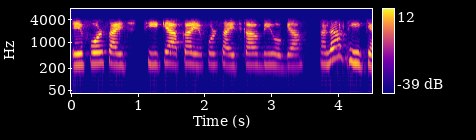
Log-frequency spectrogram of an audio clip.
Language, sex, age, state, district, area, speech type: Hindi, male, 60+, Rajasthan, Jaipur, urban, conversation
